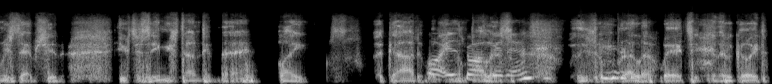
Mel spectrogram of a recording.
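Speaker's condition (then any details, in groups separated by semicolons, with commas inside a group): Vocal cord cancer, head and neck cancer, right vocal cord; 50 mm tumour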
